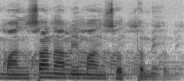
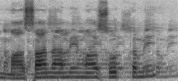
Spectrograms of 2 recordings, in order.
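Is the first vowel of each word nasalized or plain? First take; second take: nasalized; plain. First: The first vowel is nasalized, like maansa. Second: The first vowel is plain, without nasalization. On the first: The speaker calls it wrong. "पंडित लोग पढ़ते क्या है, मांसा नामे मांसोत्तमे" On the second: The speaker calls it right. "लिखा है मासा नामे मासोत्तमे"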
